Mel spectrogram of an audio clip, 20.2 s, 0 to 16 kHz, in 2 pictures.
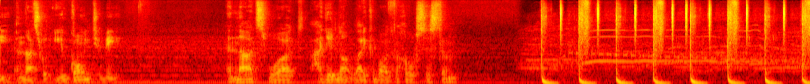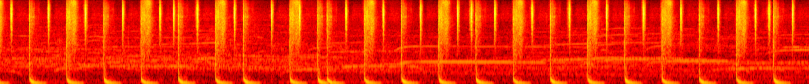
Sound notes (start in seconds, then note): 6.9 upbeat music; 9.5 cheering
